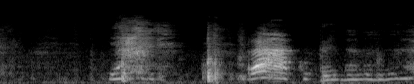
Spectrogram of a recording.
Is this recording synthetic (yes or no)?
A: yes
